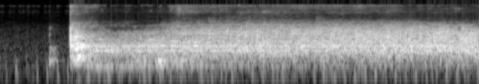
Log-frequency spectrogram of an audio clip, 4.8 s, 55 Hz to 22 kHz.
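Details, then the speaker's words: Small automatic water pump with its pressure switch set to 1.1 bar on and 1.8 bar off, switched on for a demonstration: a click, then a steady, even hum with no knocks or rattles; it cuts off at 1.8 bar when the tap closes. "Nah, ini nyala, tapi pada saat kita matikan kerannya, nah di 1,8, tekanan 1,8 dia akan mati."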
